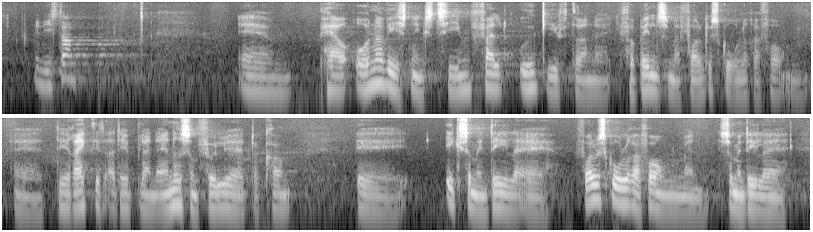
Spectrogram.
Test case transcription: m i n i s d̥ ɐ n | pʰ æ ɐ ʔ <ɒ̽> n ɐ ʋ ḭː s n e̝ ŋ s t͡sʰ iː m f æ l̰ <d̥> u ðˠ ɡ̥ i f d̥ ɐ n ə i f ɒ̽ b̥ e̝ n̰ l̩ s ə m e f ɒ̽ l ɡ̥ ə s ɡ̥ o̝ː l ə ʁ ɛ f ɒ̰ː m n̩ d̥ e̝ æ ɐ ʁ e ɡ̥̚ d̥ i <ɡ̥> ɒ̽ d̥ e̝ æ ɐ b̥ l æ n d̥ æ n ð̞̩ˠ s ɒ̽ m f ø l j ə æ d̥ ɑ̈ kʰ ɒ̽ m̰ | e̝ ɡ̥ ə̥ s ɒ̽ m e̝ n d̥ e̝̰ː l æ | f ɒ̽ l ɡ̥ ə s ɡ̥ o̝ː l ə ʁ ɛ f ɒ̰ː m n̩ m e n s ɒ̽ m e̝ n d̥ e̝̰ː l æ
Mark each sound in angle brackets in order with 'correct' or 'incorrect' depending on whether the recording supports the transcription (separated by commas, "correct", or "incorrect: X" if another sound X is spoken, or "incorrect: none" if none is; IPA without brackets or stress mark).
incorrect: ɔ̽, correct, incorrect: d̥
